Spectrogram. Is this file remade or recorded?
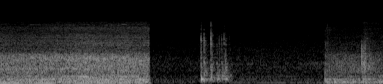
recorded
